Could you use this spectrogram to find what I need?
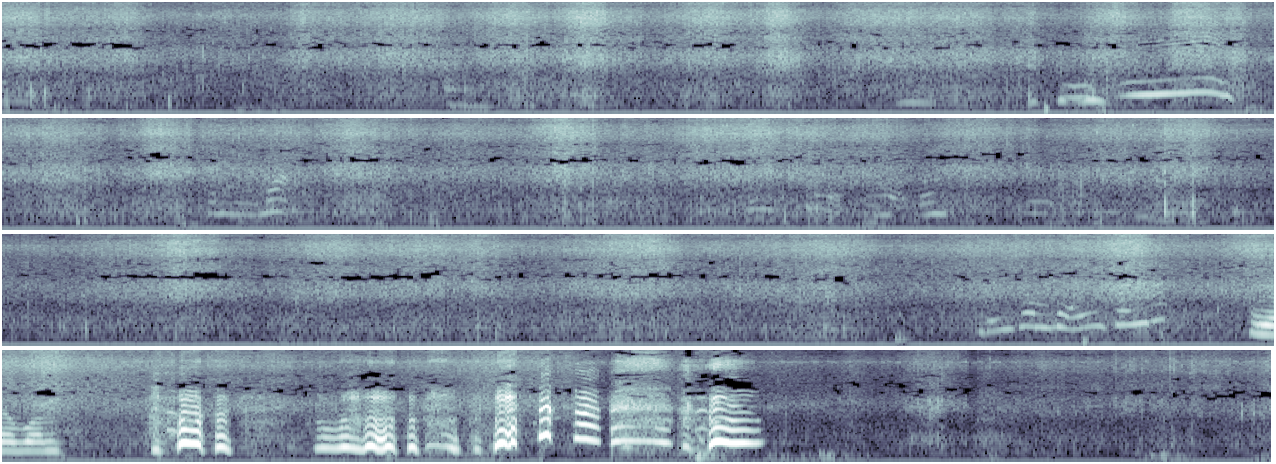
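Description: Dry tall grass rustles and swishes as someone walks through it.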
